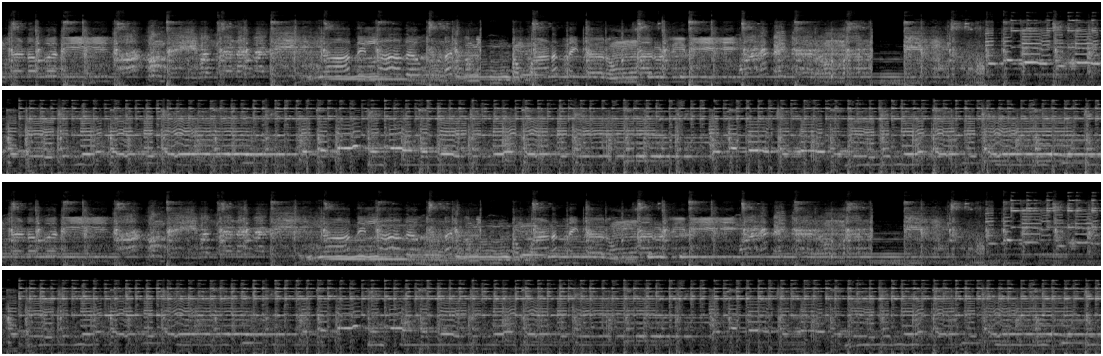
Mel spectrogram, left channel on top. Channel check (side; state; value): both; normal; correlation 0.85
